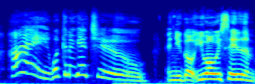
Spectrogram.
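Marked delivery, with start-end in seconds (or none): 0.1-1.8 very high, soft, sugary greeting; phony waiter voice. Retold or imitated. Server taking a restaurant order, put-on phony sweet voice. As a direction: slowly sing out a fake customer-service hello. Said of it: "You don't like that tone of voice".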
